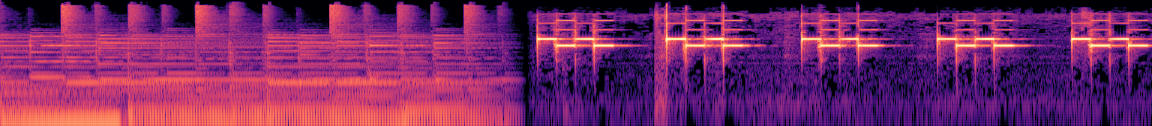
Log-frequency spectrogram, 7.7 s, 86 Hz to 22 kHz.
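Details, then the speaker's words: Repeating high-pitched electronic chime bursts from a FreeStyle Libre 3 glucose monitor alerting that blood sugar fell below 55, although the wearer could not feel the low; glucose monitor low alarm. "what the alert sounds like that I get from my libre3 when my blood sugar goes below 55"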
